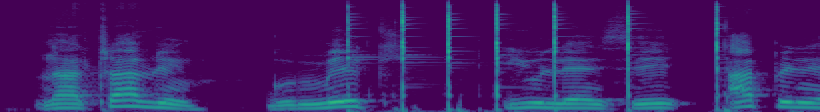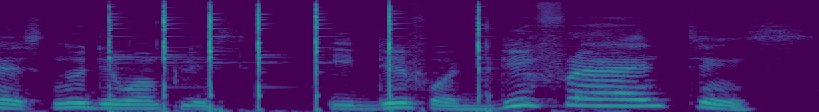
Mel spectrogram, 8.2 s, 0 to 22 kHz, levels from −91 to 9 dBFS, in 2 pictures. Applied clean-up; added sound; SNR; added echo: classical method spectral subtraction.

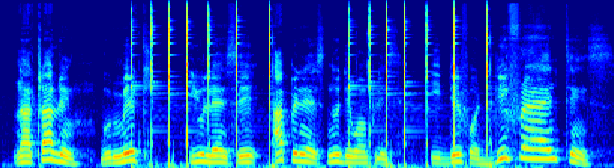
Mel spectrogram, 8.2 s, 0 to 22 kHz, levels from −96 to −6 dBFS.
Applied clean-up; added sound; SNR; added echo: none; Tick; -5 dB; none.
